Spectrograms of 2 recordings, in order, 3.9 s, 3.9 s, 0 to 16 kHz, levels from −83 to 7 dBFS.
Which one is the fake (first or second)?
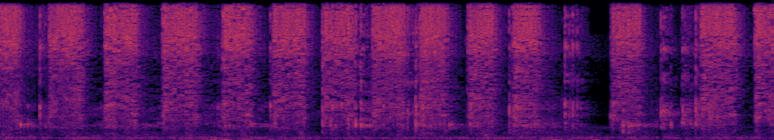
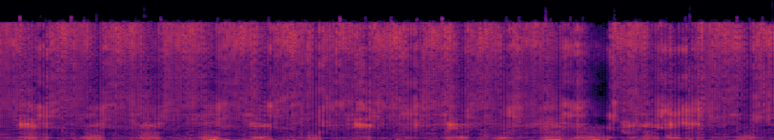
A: second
